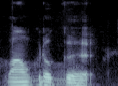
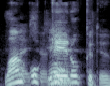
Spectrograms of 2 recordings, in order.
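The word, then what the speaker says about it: ONE OK ROCK: ワンオクロック、ぜひこの人、うん、関係ないですけども。 – ワンオクロック広がらなかったな。 – ワンオクロックって読めなかった、その最初。ワンオッケーロックって読めました、ね、僕、うん。 – ワンオクロックって読むんですね。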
